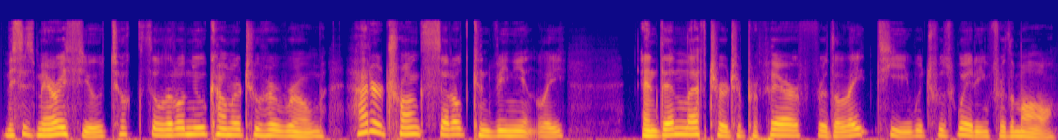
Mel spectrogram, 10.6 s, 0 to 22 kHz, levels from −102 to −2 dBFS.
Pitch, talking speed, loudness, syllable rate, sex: 150 Hz, 170 wpm, -19 LUFS, 4.4 syllables/s, male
